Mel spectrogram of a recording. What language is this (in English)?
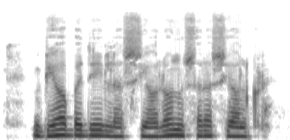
Pashto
